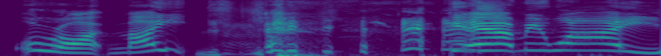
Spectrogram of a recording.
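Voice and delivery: loud, slow Cockney geezer with laugh; Cockney accent. Retold or imitated. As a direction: bark it like a London geezer. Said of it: "and they're like".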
